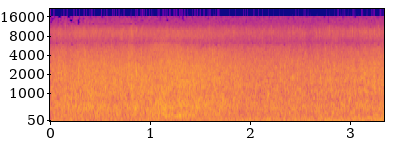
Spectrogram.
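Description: Gentle waves lap steadily against the shore of the Sea of Galilee (the Kinneret), a freshwater lake in Israel, a continuous broad wash of water with no distinct breaks, moderately loud, with no voices.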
